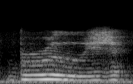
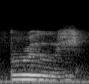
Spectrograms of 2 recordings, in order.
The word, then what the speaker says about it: Bruges: Those of you who are still sounding out, B-R-U-G-E, and it has a silent S. Bruges, Bruges.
